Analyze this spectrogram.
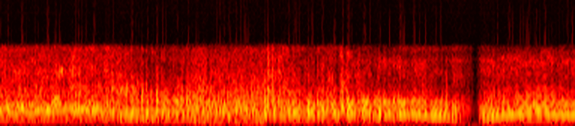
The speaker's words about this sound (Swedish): Tack så Jakobsson där alltså i sin Opel Corsa B. Hög tomgång i alla fall. Ja, den har blivit riktigt fräck.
